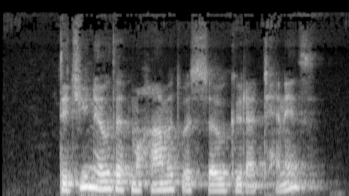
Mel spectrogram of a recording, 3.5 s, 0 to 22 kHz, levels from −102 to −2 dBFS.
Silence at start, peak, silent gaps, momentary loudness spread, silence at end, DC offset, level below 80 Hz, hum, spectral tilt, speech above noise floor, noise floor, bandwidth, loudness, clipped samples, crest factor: 0.6 s; -2 dBFS; none; 10 LU; 0.35 s; under 0.1%; -50 dBFS; none; -7 dB/octave; 46 dB; -62 dBFS; 15.5 kHz; -16 LUFS; under 0.1%; 14 dB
